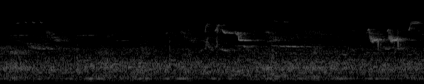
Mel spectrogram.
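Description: Song thrush singing short, bright whistled and chirping phrases with pauses between, over a steady background hiss of outdoor noise.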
